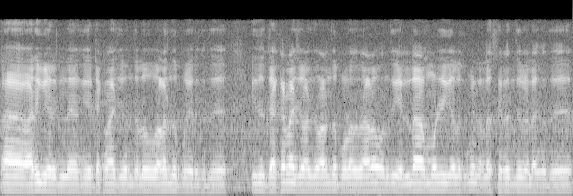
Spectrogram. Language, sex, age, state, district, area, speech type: Tamil, male, 45-60, Tamil Nadu, Tiruchirappalli, rural, spontaneous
